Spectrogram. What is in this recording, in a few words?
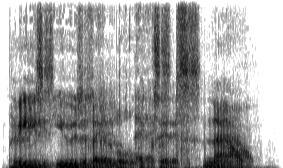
science fiction computer voice male says please use available exits now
